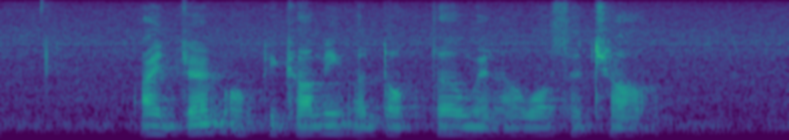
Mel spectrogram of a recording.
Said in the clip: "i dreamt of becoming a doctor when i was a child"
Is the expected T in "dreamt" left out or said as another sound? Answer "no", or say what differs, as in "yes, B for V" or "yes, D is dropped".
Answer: yes, T is dropped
